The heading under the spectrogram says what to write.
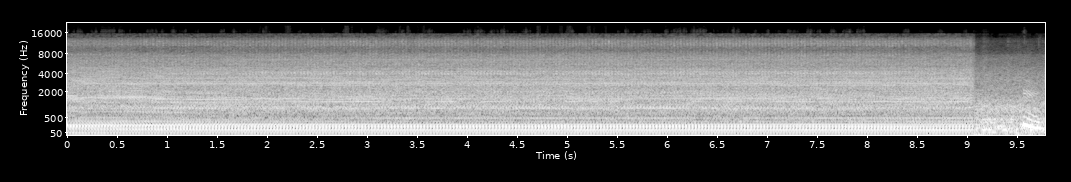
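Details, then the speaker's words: Generator small engine on replacement Chinese carburetor, idle adjusted down as carb was poorly set; steady buzzing drone at constant speed with no surging or misses, then stops abruptly; runs evenly. "Alrighty. Well, as you can hear, it runs. I had to adjust the idle down because that Chinese carb wasn't really up to the task or anywhere near adjusted."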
